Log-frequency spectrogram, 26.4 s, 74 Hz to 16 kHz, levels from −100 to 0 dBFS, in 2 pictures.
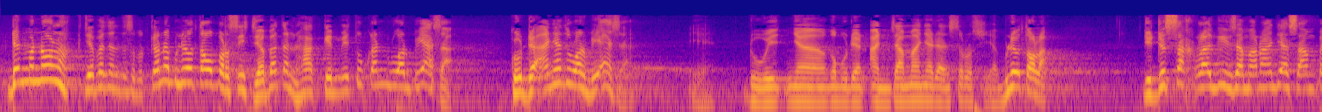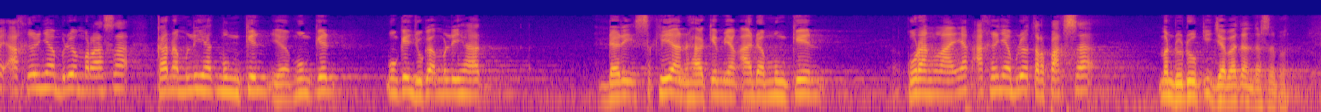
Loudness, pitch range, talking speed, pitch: -23 LUFS, 160-230 Hz, 125 wpm, 190 Hz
